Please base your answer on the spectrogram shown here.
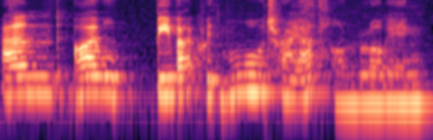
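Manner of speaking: odd, affected, slow, weird put-on voice. Signing off and promising more triathlon vlogging: weird voice. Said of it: "I had to do that in that weird voice".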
